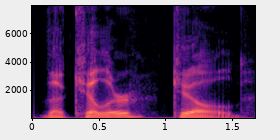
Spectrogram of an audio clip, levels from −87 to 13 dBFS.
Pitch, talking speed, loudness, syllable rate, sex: 105 Hz, 105 wpm, -18 LUFS, 3.9 syllables/s, male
